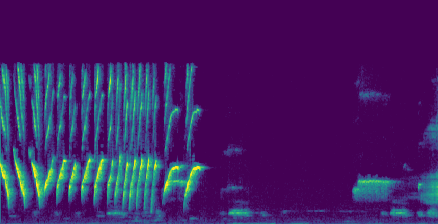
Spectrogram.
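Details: Atlantic canary (kenari) singing to teach young canaries: a burst of rapid, sharply falling chirps accelerating over two seconds, then near silence broken by a few faint short notes.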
